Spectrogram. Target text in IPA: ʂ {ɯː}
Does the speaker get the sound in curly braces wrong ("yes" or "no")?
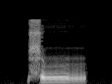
no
